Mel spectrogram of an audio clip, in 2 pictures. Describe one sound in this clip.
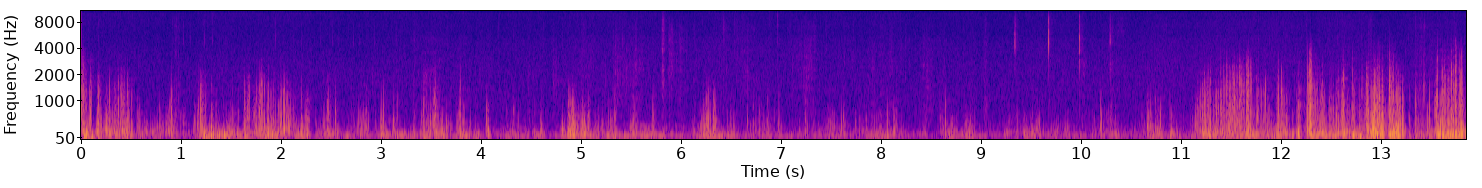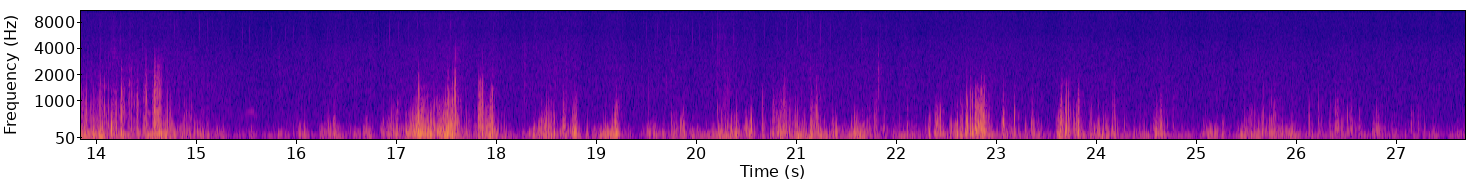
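A man talks calmly and steadily into a close microphone outdoors.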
